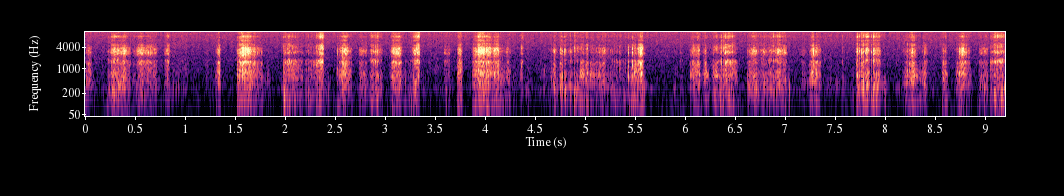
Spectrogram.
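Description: A metal fountain pen nib scratches across a lined paper notebook page, writing red text. Dry, bright scratching strokes come in short bursts separated by brief pauses, with little low end and a crisp, papery texture.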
